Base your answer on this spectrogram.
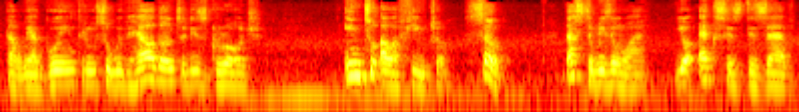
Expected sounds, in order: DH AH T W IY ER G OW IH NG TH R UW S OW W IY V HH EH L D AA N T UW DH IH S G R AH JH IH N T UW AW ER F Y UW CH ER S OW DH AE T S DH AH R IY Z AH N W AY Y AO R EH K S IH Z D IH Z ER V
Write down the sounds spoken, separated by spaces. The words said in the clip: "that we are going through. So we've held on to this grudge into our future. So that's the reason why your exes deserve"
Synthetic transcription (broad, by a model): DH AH T W IY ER G OW IH NG TH R UW S OW W IY V HH EH L D AA N T UW DH IH S G R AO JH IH N T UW AW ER F Y UW CH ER S OW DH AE T S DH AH R IY Z AH N W AY Y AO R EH K S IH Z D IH Z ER V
